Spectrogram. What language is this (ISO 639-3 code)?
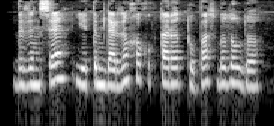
bak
